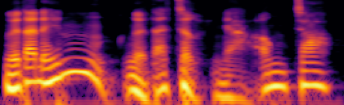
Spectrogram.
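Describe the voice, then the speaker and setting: A man's voice: mid-range voice, wildly swooping pitch, fast, dry recording, clean studio sound. A man narrating a ghost story in a dramatic storytelling manner. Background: faint music.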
